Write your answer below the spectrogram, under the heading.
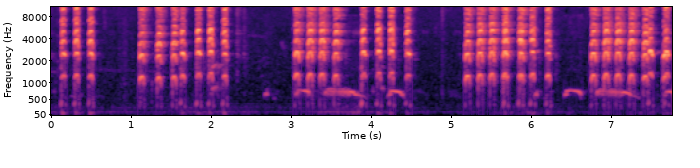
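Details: Rapid bursts of harsh, ringing honks from purple swamphen, a Vietnamese decoy compilation, with occasional softer downslurred whistles between the volleys and a low steady hum underneath.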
